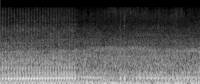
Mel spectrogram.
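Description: Motorcycle engine running while the bike rides along, with wind rumble on the bike-mounted camera. The engine note rises slightly, drops away briefly just under a second in, then comes back steady.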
